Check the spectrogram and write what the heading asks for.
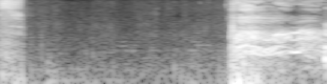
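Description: A man's stifled laughter breaking out after a pause, starting with a sudden cough-like snort about one and a half seconds in.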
